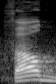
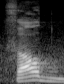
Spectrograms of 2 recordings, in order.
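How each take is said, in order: No difference in how they are said.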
